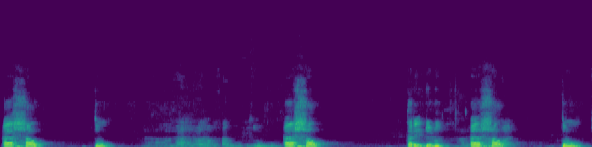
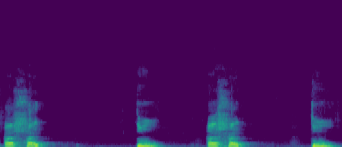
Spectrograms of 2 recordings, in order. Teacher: menyempurnakan sifat idbaak pada huruf sebelumnya sehingga terlihat jelas bahwa sebelum huruf ta ada huruf th yang sukun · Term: idgham naqis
